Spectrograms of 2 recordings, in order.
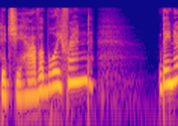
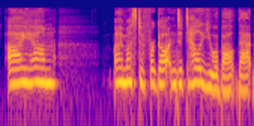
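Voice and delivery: higher, louder and fast, flustered; panicked; 8 semitones higher, 4 dB louder than usual. Acted. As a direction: blurt it out in a panic. Panicked assistant admits mistake.

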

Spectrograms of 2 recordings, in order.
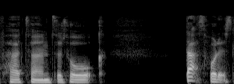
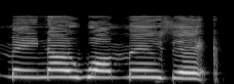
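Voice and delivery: put-on very high, slow toddler yell; toddler shout; 4 dB louder, much slower than usual. A narrator's reading. Toddler Desmond shouts at dad's music. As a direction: shout it like a cross little kid. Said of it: "shouted Desmond".

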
